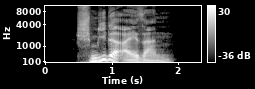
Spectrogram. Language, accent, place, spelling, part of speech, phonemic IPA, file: German, Germany, Berlin, schmiedeeisern, adjective, /ˈʃmiːdəˌaɪ̯sɐn/, De-schmiedeeisern.ogg
- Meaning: wrought-iron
